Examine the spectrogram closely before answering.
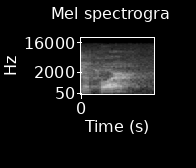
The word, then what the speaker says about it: rapport: Second stage is rapport. There's a silent T on the end of that.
